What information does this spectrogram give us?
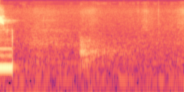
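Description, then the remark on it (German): A single short, loud telephone ringback tone on an outgoing call to Portugal sounds at the very start, then cuts off, leaving a quiet, hissy phone line with a faint hum and no one speaking. “es klingelt.”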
